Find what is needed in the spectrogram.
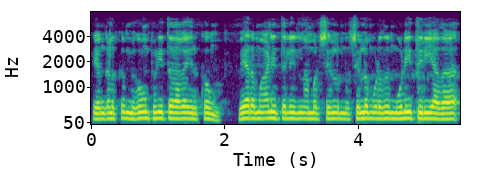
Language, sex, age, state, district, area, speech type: Tamil, male, 45-60, Tamil Nadu, Krishnagiri, rural, spontaneous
